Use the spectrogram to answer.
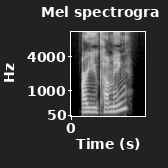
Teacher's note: your voice usually goes up at the end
